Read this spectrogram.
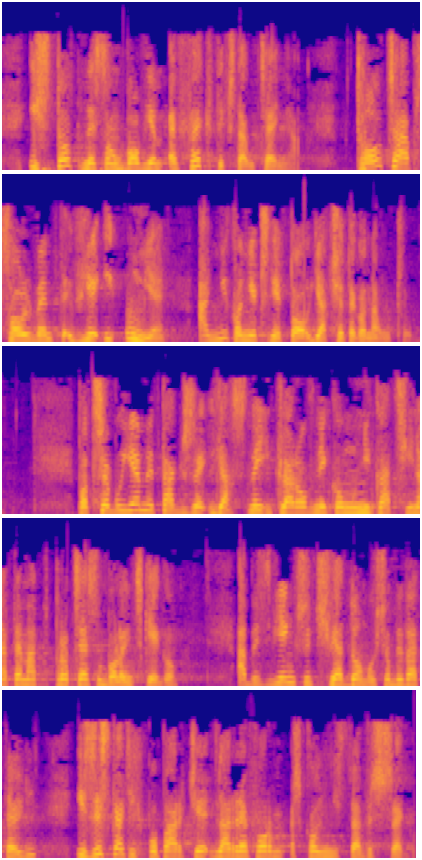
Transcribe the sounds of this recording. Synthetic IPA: ist̪ɔt̪nɛsɔ̃w̃bɔvʲjɛmɛfɛkt̪ɘkʂt̪awt̪sɛ̰ɲa̰ | t̪ɔt̪sɔapsɔlvɛnt̪vʲjɛʔiumʲjɛ | aɲɛkɔɲɛt͡ʂɲɛt̪ɔjakɕɛt̪ɛɡɔna̰ʔṵt͡ʂɘ̰w | pɔtʂɛbujɛmɘt̪aɡʐɛjasnɛjiklaɾɔvnɛjkɔmuɲikat̪sʲjinat̪ɛmat̪pɾɔt̪sɛsubɔlɔɲ̃skʲɛɡɔ | ʔabɘzvʲjɛŋkʂɘt͡ɕɕfʲjad̪ɔmɔɕt͡ɕɔbɘvat̪ɛlʲiizɘskat͡ɕixpɔpaɾt͡ɕɛd̪laɾɛfɔɾmʂkɔlɲit̪st̪favɘʂːɛ̰ɡɔ

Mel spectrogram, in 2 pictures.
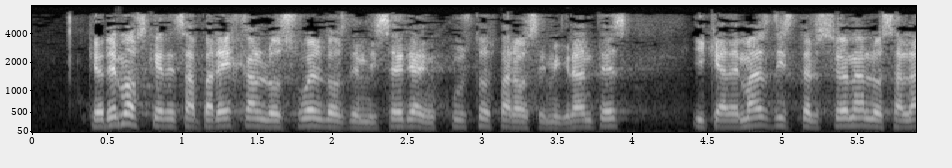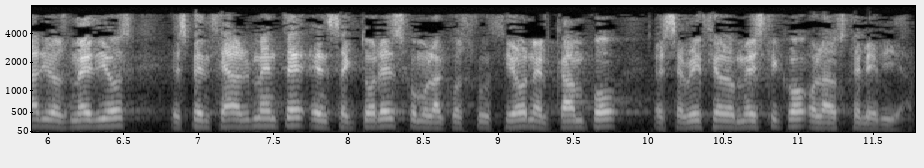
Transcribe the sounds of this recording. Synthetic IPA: ke̞ɾe̞mo̞ske̞ð̞e̞sapaɾe̞θkanlo̞sːwe̞ld̪o̞zðe̞mise̞ɾjaiŋxust̪o̞spaɾalo̞simiɣɾant̪e̞s | ikeað̞e̞mazðist̪o̞ɾsjo̞nanlo̞sːalaɾjo̞zme̞ðjo̞s | espe̞θjalmẽ̞nt̪e̞ʔense̞k̚t̪o̞ɾe̞sko̞mo̞lakonst̪ɾukθjo̞ne̞lkampo̞ | else̞ɾβ̞iθjoð̞o̞mest̪iko̞ʔolaost̪e̞le̞ɾia

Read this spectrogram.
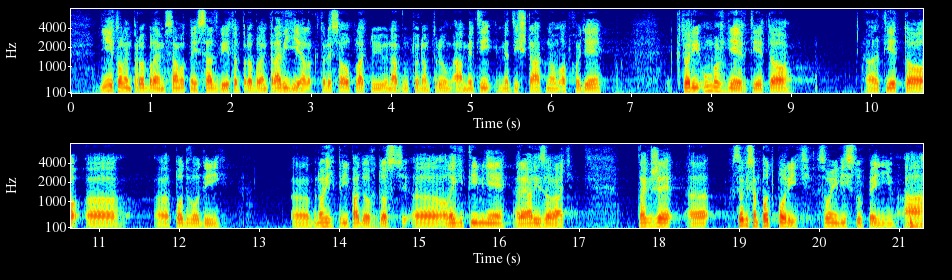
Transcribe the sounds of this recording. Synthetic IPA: ɲɪɛjɛt̪ɔlɛnpɾɔblɛːmsamɔt̪nɛjsad͡zbijɛt̪ɔpɾɔblɛːmpɾaʋiɟɪɛlkt̪ɔɾɛːsauplat̪ɲujuːnaʋnuːt̪ɔɾnɔmt̪ɾr̩ɦumamɛd͡zimɛd͡ziʃt̪aːt̪nɔmɔpxɔɟɛ | kt̪ɔɾiːʔumɔʒɲʊjɛt̪ɪɛt̪ɔ | t̪ɪɛt̪ɔ | pɔd̪ʋɔd̪i | vmnɔɦiːxpɾiːpad̪ɔɣd̪ɔsclɛɡit̪iːmɲɛɾɛalizɔʋac | t̪aɡʒɛ | xt͡sɛlbisɔmpɔt̪pɔɾicsʋɔjimʋist̪uːpɛɲiːma

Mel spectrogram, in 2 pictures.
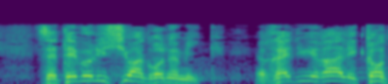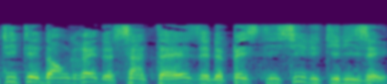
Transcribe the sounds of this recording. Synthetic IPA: sɛt̪evɔlysjɔ̃aɡʁɔnɔmik | ʁed̪ɥiʁalekɑ̃t̪it̪ed̪ɑ̃ɡʁed̪əsɛ̃t̪ɛzed̪əpɛst̪isid̪yt̪ilizḛ

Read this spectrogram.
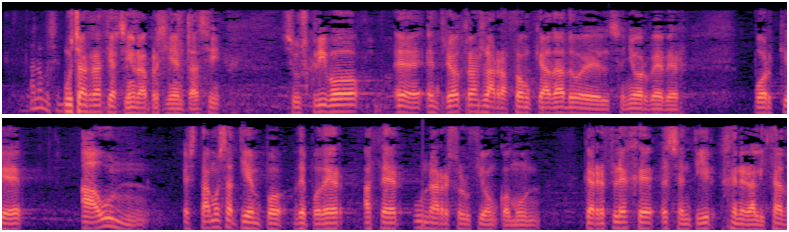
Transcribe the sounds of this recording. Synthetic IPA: mut͡ʃazɣɾaθjasːe̞ɲo̞ɾapɾe̞siðe̞nt̪asi | suskɾiβ̞o̞ | ent̪ɾeo̞t̪ɾazlaraθo̞ŋke̞aðaðo̞else̞ɲo̞ɾβe̞β̞e̞ɾ | po̞ɾke̞ | aun | e̞st̪amo̞sat̪je̞mpo̞ðe̞po̞ðe̞ɾ | aθe̞ɾunare̞so̞luθjo̞ŋko̞mũŋ | ke̞re̞fle̞xe̞ʔːlse̞nt̪iɾxe̞ne̞ɾaliθað

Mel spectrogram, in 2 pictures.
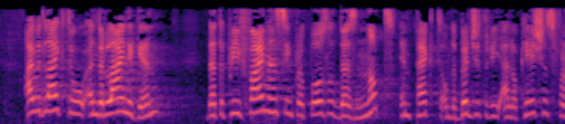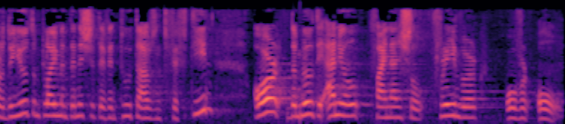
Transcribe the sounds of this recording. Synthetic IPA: ʔajwʊdlajktuʌ̃ndəɹlãɪnəɡɛ̃n | d̪æt̚d̪əpɹifaɪnæ̃nsɪ̃ŋpɹopoːzəlˠdʌznətɪ̃mpæktʰn̩d̪əbʌd͡ʒɪtəɹiʔælokʰeɪʃə̃nsfɔɹd̪əjutɛ̃mplɔɪmə̃ntɪnɪʃətɪvɪ̃ntuːθaʊwzə̃ntfɪftĩn | əɹdəmʊlˠtiʔænjuəlˠfaɪnæ̃nʃəlˠfɹẽɪ̃mwə˞k | ovəɹɔːlˠ

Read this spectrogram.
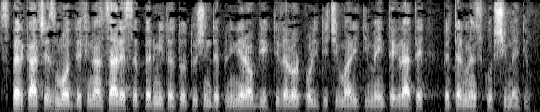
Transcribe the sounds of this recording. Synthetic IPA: spe̞rkaːt͡ʃe̞st̪mo̞d̪ːe̞finant̪saɾe̞səpe̞rmit̪ət̪o̞t̪uʃʲɨnd̪e̞pliniɾeaobje̞k̚t̪ive̞lo̞rpo̞lit̪it͡ʃimaɾit̪ime̞int̪e̞ɡɾat̪e̞ | pe̞t̪e̞rme̞nskurt̪ʃime̞d̪ju

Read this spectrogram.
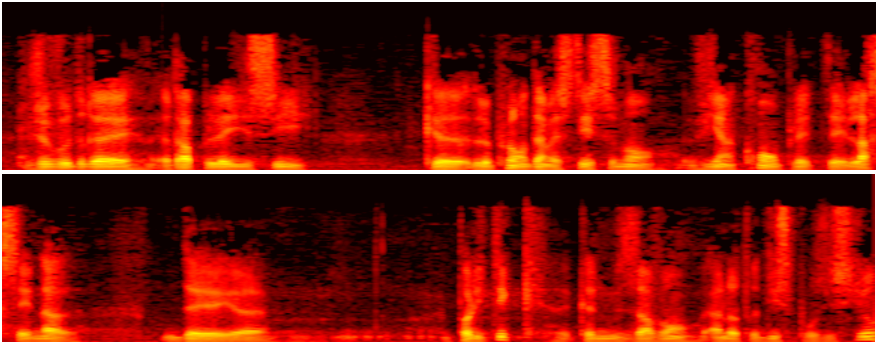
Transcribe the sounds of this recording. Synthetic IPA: ʒəvud̪ʁɛʁapleisi | kʰələplɑ̃d̪ɛ̃vɛst̪ismɑ̃vjɛ̃kʰɔ̃plɛt̪ʰelaʁsenal | d̪e | pɔlit̪ikːənuzavɔ̃a̰nɔt̪χəd̪ispozisjɔ̃

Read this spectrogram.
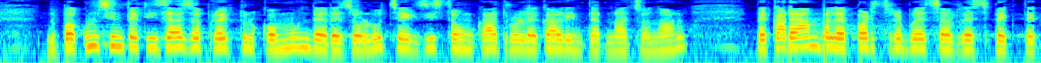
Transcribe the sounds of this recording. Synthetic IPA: d̪upəkumsint̪e̞t̪izeazəpɾo̞jekt̪ulko̞mund̪e̞ɾe̞zo̞lut̪sijeːɡzist̪əuŋkad̪ɾule̞ɡalint̪e̞rnat̪sio̞nal | pe̞kaɾe̞ambe̞le̞pərt̪sʲt̪ɾe̞buje̞səlre̞spe̞k̚t̪e̞

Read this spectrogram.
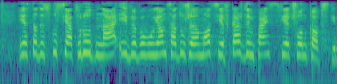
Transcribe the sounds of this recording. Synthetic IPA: jɛst̪ːɔd̪ɘskusʲjat̪ɾud̪naʔivɘvɔwujɔnt̪sad̪uʐɛːmɔt̪sʲjɛfkaʐd̪ɘmpaj̃st̪fʲjɛt͡ʂwɔŋkɔfskʲim

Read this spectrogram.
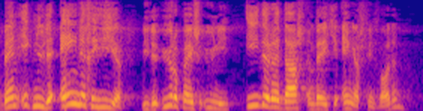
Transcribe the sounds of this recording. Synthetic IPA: bɪnɪknydəʔeːnəɣəɦiərdidəʔøəɾopejsəyni | idəɾədaxənbeːtjəʔɛŋərfɪntʋɔdən

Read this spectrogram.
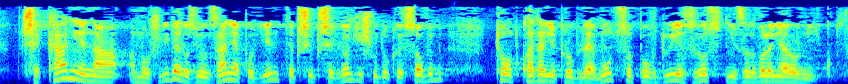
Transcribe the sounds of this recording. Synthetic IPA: t͡ʂɛkʰaɲɛnamɔʐlʲivɛɾɔzvʲjɔ̃w̃zaɲapɔd̪jɛnt̪ɛpʂɘpʂɛɡlɔɲd͡ʑɛɕɾud̪ɔkɾɛsɔvɘm | t̪ɔːt̪kwad̪aɲɛpɾɔblɛmut̪sɔpɔvɔd̪ujɛvzɾɔst̪ɲɛzad̪ɔvɔlɛɲaɾɔlʲɲiku̥f

